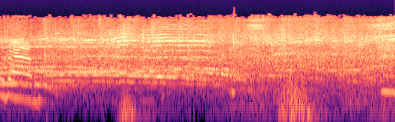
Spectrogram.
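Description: audience applauding and cheering

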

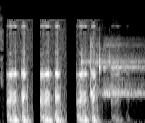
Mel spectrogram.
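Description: frog croaking

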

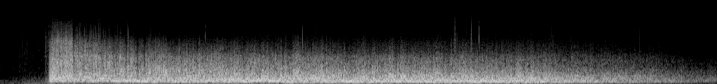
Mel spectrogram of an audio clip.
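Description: thunder clap

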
